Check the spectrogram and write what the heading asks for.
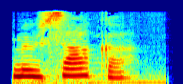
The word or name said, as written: mousaka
